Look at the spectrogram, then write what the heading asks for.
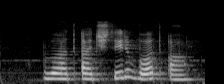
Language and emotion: Russian, neutral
